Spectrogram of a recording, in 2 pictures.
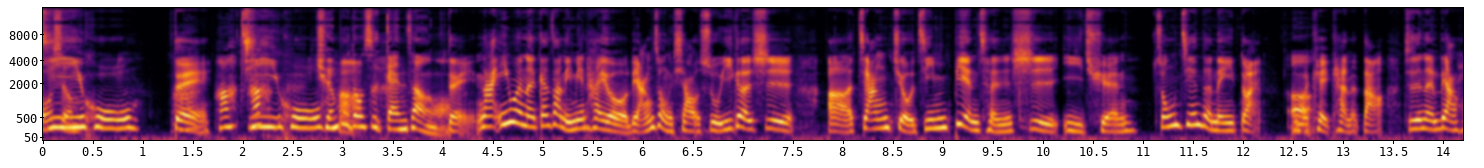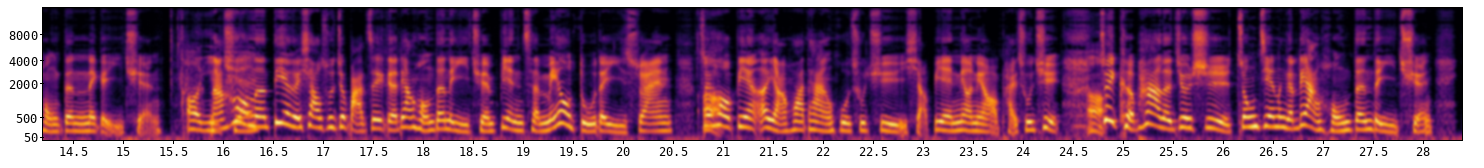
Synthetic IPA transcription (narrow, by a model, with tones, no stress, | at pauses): ixu˦ | t̪we˥˩ɪt͡ɕi˥˦˥xu˦t͡ɕʰɛ˧npu˥˨˧t̪o˥ʊʂɻ̩˥˩ka˦˥nt͡sɑ˥˩ŋ̰t̪we˥˩ɪna˥˨i˥nwe˥˩ɪnə˩ka˥nt͡sɑ˥˩ŋli˨˩mjɛ˥˩nt̪ʰa˥jo˨˩ʊljɑ˧˥ŋʈ͡ʂʊ˨˩ŋɕjɑ˥˧ʊsu˥˩i˧˥ɡə˧ʂɻ̩˥˩ | ə˩t͡ɕjɑ˥ŋt͡ɕjo˨˩ʊt͡ɕi˦˥npjɛ˥˨˩nʈ͡ʂʰə˧˥ŋʂɻ̩˥˩i˨˩t͡ɕʰɥɛ˧˦˥n | ʈ͡ʂʊ˥ŋt͡ɕjɛ˥nd̪ə˨na˥˧i˧˥t̪wa̰˥˩n | wɔ˨mə̃˨˦kʰɤ˧˥i˨˩kʰa˥˩nd̪ə˩t̪ɑ˥˩ʊt͡ɕjo˥˧ʂɻ̩˥na˥˩ɡə˧ljɑ˥˩ŋxʊ˧˥ŋt̪ə˥ŋd̪ə˨na˥˩ɡə˩ḭ˨˩t͡ɕʰɥɛ̰˧˥na˨˧˦nxo˥˩ʊnə˨t̪i˥˧ə˥˩ɡə˩ɕjɑ˥˧ʊsu˥t͡ɕjo˥˩pa˨˩ʈ͡ʂɤ˥˩ɡə˩ljɑ˥˩ŋxʊ˧˥ŋt̪ə˥ŋd̪ə˨i˨˩t͡ɕʰɥɛ˧˥npjɛ˥˩nʈ͡ʂʰə˧˥ŋme˧˥ɪjo˨˩ʊt̪u˧˥d̪ə˧i˨˩swa˥n | t͡swe˥ɪxo˥˧ʊpjɛ˥˧˩nʔə˥˩jɑ˨˩ŋxwa˥˧t̪ʰa˥˧nxu˥˧ʈ͡ʂʰu˥t͡ɕʰy˥˩ɕjɑ̰˨˩ʊpjɛ˥˨njɑ˥˧ʊnjɑ˥˩ʊpʰa˧˥ɪʈ͡ʂʰu˥t͡ɕʰy˥˩we˥˩kʰɤ˨˩pʰa˥˩d̪ə˩t͡ɕjo˥˧ʊʂɻ̩˥˩ʈ͡ʂʊ˥ŋt͡ɕjɛ˥na˥˩ɡə˩ljɑ˥˩ŋxʊ˧˥ŋt̪ə˥ŋd̪ə˨i˨˩t͡ɕʰɥɛ˧˥n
